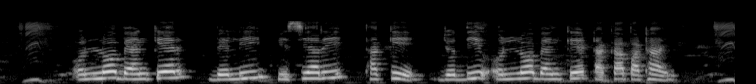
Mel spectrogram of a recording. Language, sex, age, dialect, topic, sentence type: Bengali, female, 31-35, Jharkhandi, banking, statement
